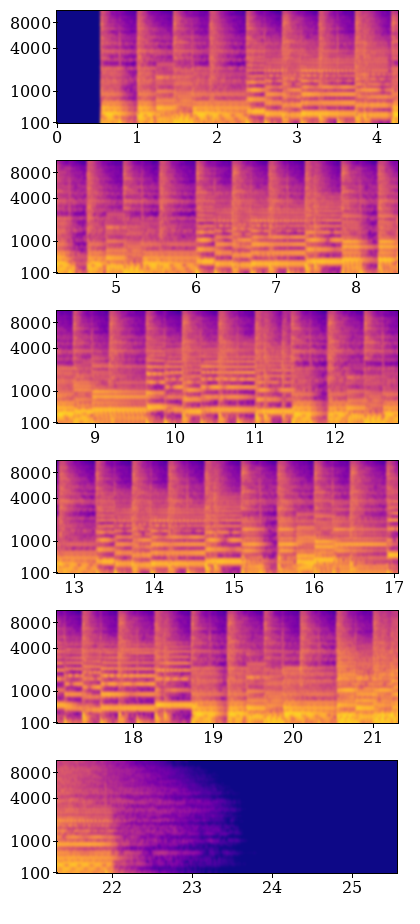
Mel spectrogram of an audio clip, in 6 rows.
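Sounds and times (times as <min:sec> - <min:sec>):
blues bass line: 0:00.6 - 0:10.6, 0:11.4 - 0:13.4, 0:14.1 - 0:22.3.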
